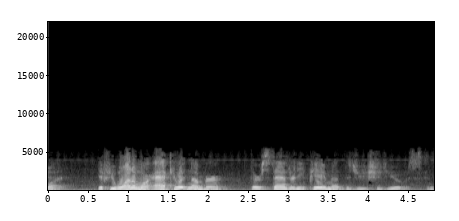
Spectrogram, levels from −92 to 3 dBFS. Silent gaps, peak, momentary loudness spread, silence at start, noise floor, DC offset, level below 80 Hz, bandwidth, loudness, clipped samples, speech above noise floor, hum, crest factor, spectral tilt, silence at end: none; -6 dBFS; 15 LU; 0 s; -40 dBFS; under 0.1%; -44 dBFS; 5.4 kHz; -19 LUFS; under 0.1%; 21 dB; none; 12 dB; -12 dB/octave; 0 s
